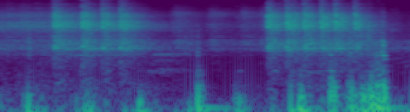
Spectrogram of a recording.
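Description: Airsoft guns firing: a few quick shots about half a second in, then a rapid full-auto burst of evenly spaced cracks near the end, with low thuds underneath.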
